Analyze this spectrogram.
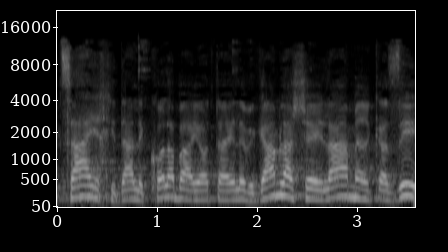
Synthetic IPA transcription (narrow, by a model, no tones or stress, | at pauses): t͡saajeχidalekʰo̞labeajo̞tae̞leveɡamleaʃeːlaame̞ʁ̞kazi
